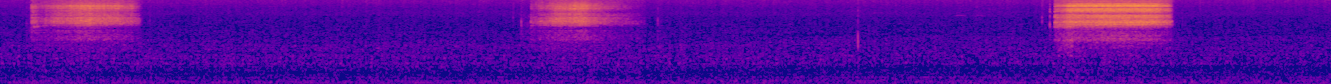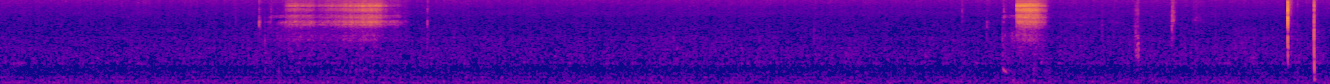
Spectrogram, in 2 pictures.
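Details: Sleeping deeply, the male Japanese Spitz Fishball gives breathy, rasping snores about every four seconds, one longer and louder near the midpoint, followed by faint clicks toward the end in an otherwise quiet indoor setting.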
